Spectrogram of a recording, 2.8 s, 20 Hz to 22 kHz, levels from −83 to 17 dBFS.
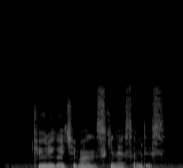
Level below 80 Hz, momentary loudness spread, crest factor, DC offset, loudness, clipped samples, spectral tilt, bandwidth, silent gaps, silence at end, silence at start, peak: -62 dBFS; 11 LU; 20 dB; under 0.1%; -41 LUFS; under 0.1%; -6 dB/octave; 11 kHz; none; 0.3 s; 0.5 s; -22 dBFS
